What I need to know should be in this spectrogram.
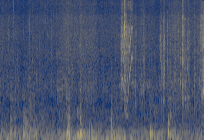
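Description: A fish thumps and flops on a boat deck.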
